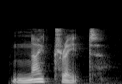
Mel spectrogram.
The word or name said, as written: nitrate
